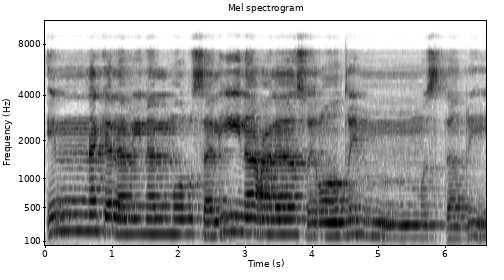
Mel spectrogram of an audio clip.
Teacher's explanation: ملانا ہو تو انک لمن المرسلین علی صراط مستقیم، علی عین وسط حلق سے نکالیں گے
